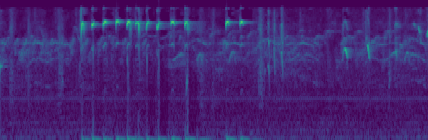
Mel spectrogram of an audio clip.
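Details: Sunbird singing as a lure for other birds: a fast string of very high thin trilled notes, then scattered squeaky chirps and clicks, over a faint constant electrical hum.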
